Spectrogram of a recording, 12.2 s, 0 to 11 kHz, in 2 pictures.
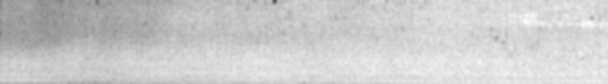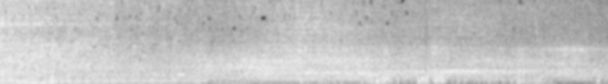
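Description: Jet engines of a Jetstar Airbus A320 passing low on final approach: a broad roar with a humming mix of steady tones that swells to its loudest about midway, then fades as the airliner moves off toward touchdown. A few brief thumps come near the end.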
